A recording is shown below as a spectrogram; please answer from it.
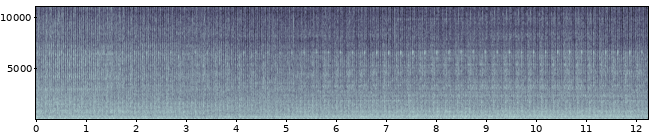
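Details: Ford 2000 diesel tractor running on Diesel Purge injector cleaner; loud hard uneven clatter about twice a second with sharp diesel knock; rough running, dirty injectors suspected, to heat soak 10-15 minutes.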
